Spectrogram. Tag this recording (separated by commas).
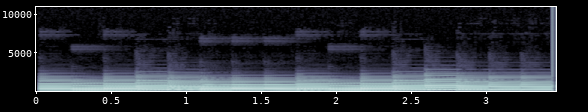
Music, Piano, Keyboard (musical), Musical instrument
